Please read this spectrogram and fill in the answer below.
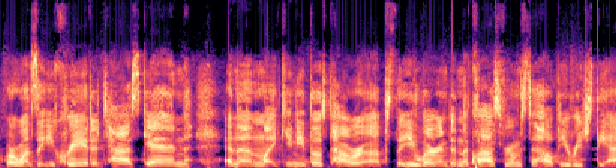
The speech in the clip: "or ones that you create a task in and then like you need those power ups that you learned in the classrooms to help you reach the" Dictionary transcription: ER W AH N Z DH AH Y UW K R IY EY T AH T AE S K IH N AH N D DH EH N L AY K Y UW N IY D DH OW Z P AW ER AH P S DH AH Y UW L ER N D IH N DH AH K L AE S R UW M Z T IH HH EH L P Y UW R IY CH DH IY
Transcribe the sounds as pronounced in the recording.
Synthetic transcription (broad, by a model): ER W AH N Z DH AH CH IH K R IY EY T AH T AE S K IH N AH N DH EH N L AY K Y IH N IY D DH OW Z P AW ER AH P S DH AH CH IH L ER N D IH N DH AH K L AE S R UW M Z T IH HH EH L P Y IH R IY CH DH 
